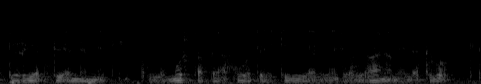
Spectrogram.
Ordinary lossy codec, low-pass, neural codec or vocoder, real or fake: AAC, 48 kbps; 5.4 kHz; none; real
